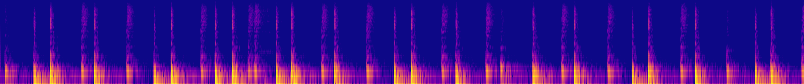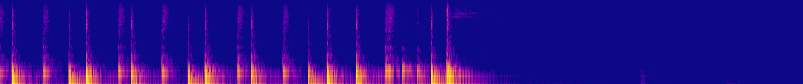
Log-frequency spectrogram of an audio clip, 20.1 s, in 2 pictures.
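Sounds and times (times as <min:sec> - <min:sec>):
kick drum at 160 BPM: 0:00.0 - 0:15.9.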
